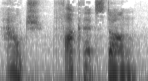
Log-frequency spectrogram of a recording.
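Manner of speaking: sharp yelp of pain, then a wince. Acted. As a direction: caught by a sudden sting. Nerve pain during healing.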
